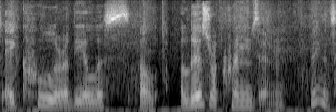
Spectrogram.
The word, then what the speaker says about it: alizarin: red and use a cooler of the ELISA alizarin crimson that's how you pronounce it so I have alizarin crimson I'm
